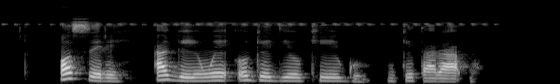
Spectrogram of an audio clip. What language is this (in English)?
Igbo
